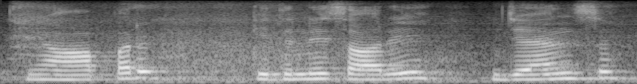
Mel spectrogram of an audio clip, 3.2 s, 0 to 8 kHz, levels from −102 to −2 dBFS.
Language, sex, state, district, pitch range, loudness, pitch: Hindi, male, Uttar Pradesh, Shamli, 170-205 Hz, -16 LUFS, 185 Hz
